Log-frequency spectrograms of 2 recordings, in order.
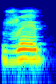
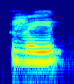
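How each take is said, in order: First: The vowel is short, rhyming with 'bed'. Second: The vowel is long, rhyming with 'seed'. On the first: It is the simple past. "Simple past" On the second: It is the present, base form. "Base form"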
